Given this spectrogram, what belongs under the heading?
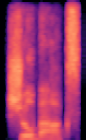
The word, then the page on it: shoebox: Indian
